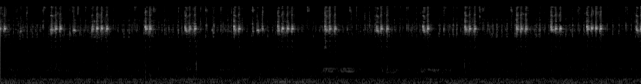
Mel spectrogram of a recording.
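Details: Live crickets chirping: short, high, shrill pulses repeated roughly two to three times a second in a steady rhythm, with a faint low hum beneath and no other clear sounds.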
